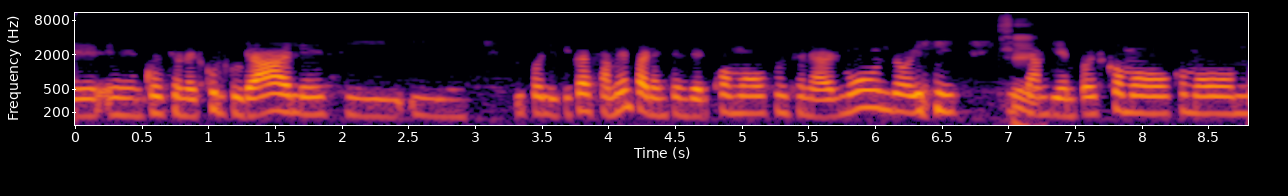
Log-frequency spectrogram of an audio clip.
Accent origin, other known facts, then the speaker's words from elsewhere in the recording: Colombia; Básicamente nació por una compañera chilena y yo que soy pues, de Colombia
